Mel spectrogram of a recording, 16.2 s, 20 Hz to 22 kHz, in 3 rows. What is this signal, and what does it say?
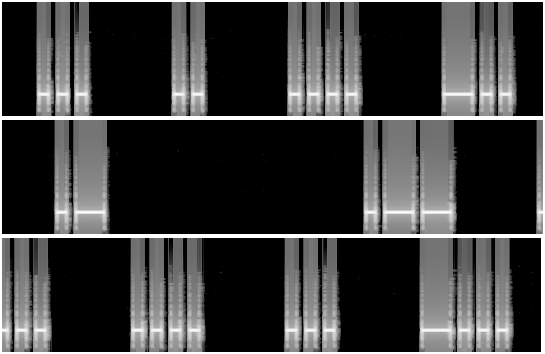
Morse code, heard as a keyed tone, about 13 wpm, spaced as for 7 wpm, 800 Hz. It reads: SIHDA WSHSB
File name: 5 LB ws 12wpm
